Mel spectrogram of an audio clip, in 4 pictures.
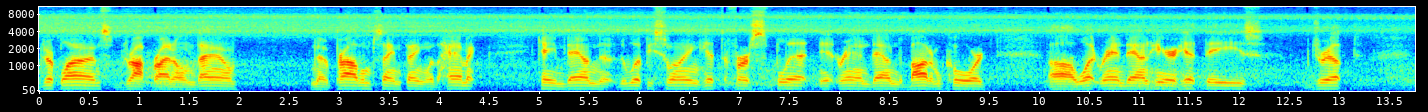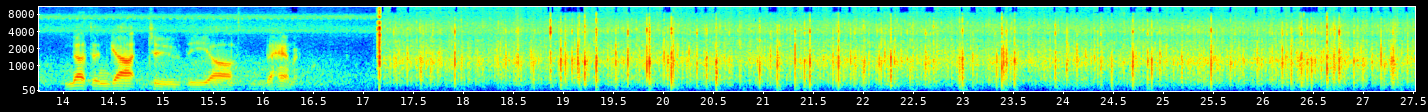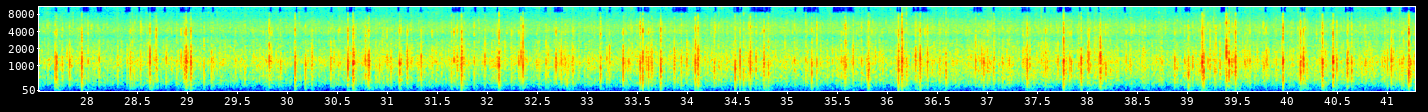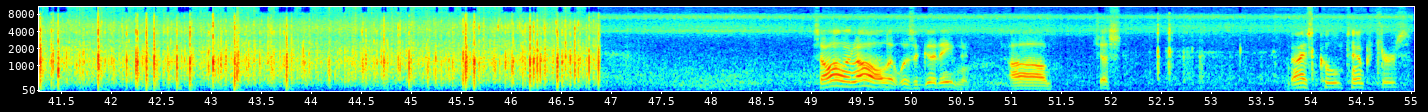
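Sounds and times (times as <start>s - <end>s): rain falling on a tarp: 0.0s - 16.4s, 17.1s - 47.1s, 49.0s - 55.0s.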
